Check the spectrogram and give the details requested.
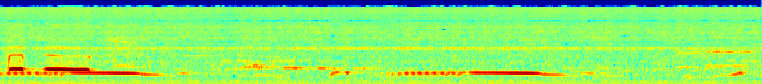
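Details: Bangkok zebra dove with a long song, used to provoke other birds into singing: a strong opening coo, then a quieter stretch and a pulsed, rolling phrase drawn out into a long, level note.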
